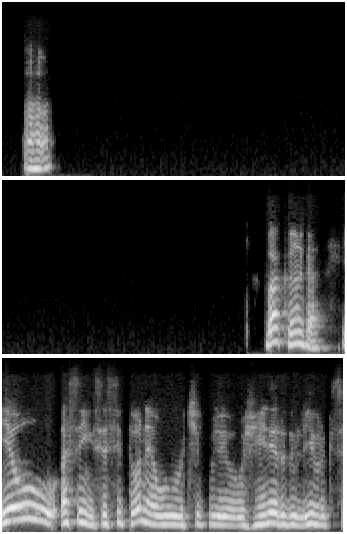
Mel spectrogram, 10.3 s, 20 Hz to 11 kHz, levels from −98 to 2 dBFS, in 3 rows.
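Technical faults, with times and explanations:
No technical faults can be heard anywhere in this recording.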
